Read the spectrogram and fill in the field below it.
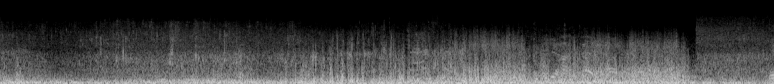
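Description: Strong wind buffets the microphone aboard a sailboat near Maupiti, a loud, continuous roar mixed with rushing water and sea noise, unbroken throughout.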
